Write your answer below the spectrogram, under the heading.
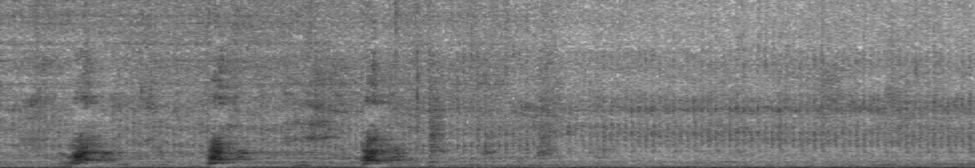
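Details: Leo, a German Shepherd, barks at a tractor moving in front of the house: three short, loud barks about a second apart, then quieter, with a low engine rumble and people talking nearby.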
